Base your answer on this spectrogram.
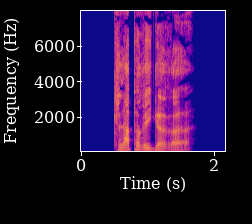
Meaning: inflection of klapperig: 1. strong/mixed nominative/accusative feminine singular comparative degree 2. strong nominative/accusative plural comparative degree
- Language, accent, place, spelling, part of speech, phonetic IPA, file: German, Germany, Berlin, klapperigere, adjective, [ˈklapəʁɪɡəʁə], De-klapperigere.ogg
